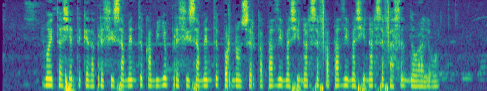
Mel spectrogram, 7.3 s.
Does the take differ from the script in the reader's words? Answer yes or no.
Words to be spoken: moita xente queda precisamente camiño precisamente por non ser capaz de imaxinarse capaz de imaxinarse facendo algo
no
